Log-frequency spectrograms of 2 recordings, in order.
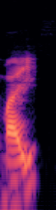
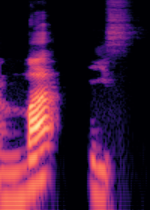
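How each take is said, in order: First: The stress falls on the 'i' part. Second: The stress falls on the 'ma' part. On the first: The speaker calls it right. "en lugar de maíz" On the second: The speaker calls it wrong. "entonces en este caso ma sería la sílaba más fuerte"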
